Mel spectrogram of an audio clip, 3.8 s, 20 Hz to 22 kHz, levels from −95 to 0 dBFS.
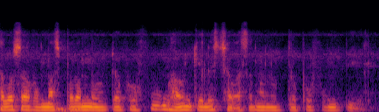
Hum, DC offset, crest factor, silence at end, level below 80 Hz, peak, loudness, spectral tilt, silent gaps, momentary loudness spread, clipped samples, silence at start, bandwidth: none; under 0.1%; 16 dB; 0.1 s; -62 dBFS; -18 dBFS; -34 LUFS; -6.5 dB/octave; none; 9 LU; under 0.1%; 0 s; 9 kHz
